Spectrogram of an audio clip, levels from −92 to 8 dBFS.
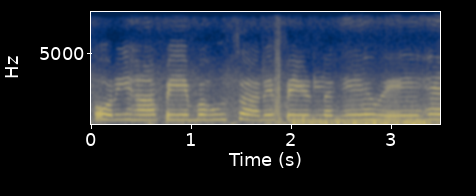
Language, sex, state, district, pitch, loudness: Hindi, female, Haryana, Jhajjar, 340 Hz, -14 LUFS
